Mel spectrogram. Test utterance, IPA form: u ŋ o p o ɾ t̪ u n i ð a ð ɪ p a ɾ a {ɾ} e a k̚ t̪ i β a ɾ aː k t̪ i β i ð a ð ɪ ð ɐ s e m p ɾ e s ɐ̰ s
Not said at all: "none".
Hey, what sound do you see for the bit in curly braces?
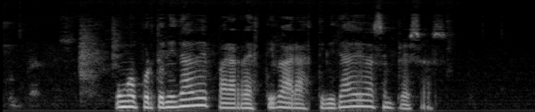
r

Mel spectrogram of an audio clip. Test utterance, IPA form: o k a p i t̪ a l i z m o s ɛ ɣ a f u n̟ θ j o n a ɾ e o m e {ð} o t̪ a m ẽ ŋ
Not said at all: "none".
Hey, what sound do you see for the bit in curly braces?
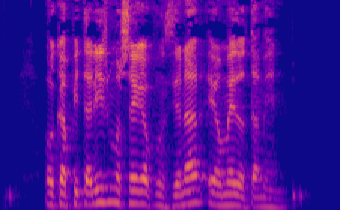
ð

